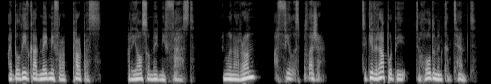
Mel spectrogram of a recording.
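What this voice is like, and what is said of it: Put-on Scottish accent. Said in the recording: “again I'll do it in my much-celebrated Scottish accent.”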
